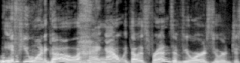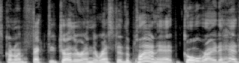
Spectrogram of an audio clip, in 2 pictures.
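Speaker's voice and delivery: high, unkind, put-on sarcastic tone. Repeating what the other person said, but less nicely than they did: saying it less nicely, put on. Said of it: "you said it more nicely than I'm saying it right now".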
